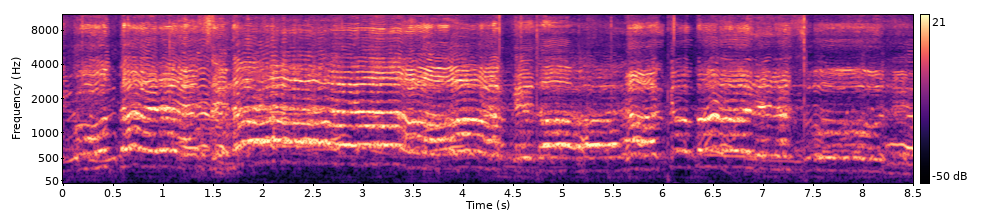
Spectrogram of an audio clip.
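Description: Group of men chanting a vain, a Shia lament for Hazrat Fatima, together in a long, wavering melodic line.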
